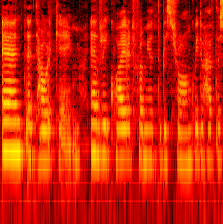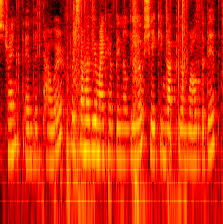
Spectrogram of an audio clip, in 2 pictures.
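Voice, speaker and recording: Woman tarot reader, fairly high flat voice, strained from losing it, halting delivery with fillers, steady hiss behind. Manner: hesitant, many ums and restarts. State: losing her voice. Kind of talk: casual tarot reading monologue. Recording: noticeable background noise.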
